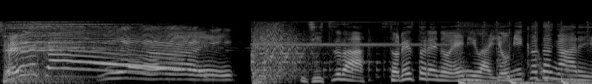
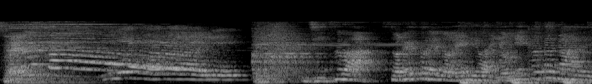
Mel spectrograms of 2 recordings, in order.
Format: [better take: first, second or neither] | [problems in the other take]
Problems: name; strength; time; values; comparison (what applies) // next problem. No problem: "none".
first | room echo; dies away in 0.5 s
